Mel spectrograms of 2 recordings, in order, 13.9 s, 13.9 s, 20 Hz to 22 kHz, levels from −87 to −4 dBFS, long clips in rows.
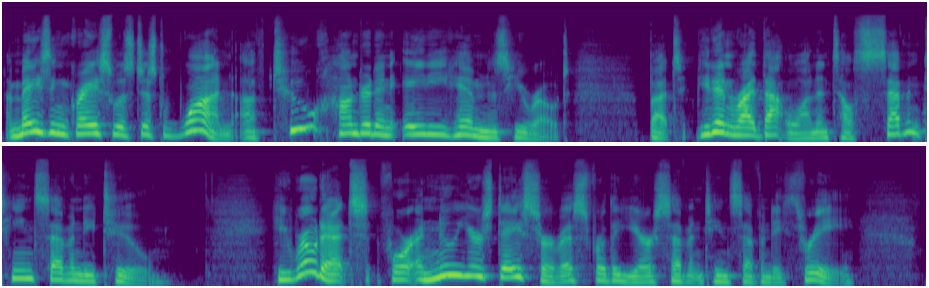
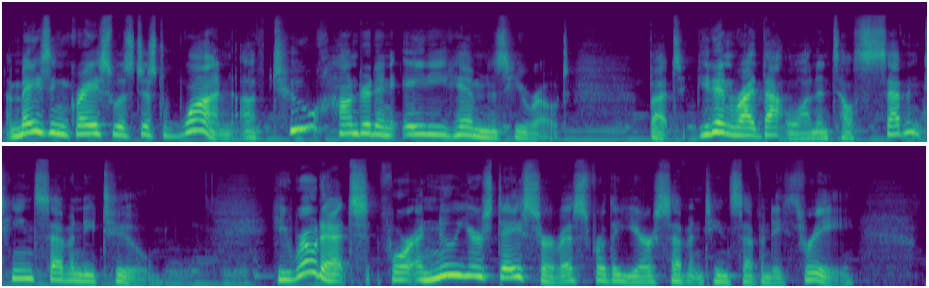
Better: first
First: none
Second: background music; faint; throughout; 25 dB below the speech

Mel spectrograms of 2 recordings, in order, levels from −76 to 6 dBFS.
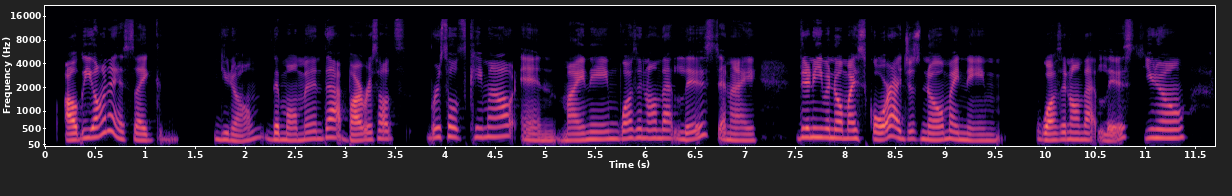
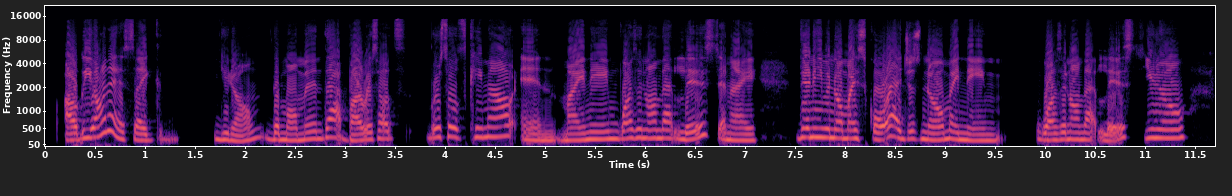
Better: first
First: none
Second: distortion; heavy; 13% of the sound clipped

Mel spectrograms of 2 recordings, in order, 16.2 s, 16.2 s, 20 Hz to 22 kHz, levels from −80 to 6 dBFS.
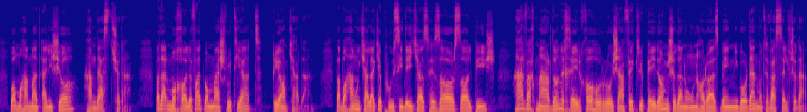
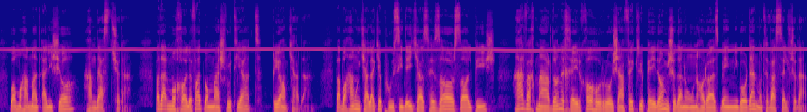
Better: first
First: none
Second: high-pitched whine; noticeable; throughout; 3.5 kHz, 15 dB below the speech

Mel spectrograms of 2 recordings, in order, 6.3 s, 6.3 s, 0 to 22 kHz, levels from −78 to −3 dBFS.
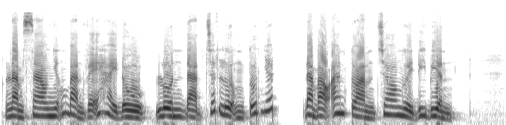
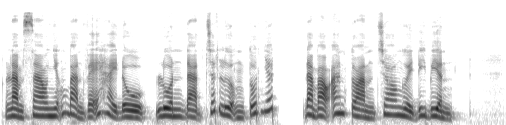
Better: second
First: distortion; slight; 5% of the sound clipped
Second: none

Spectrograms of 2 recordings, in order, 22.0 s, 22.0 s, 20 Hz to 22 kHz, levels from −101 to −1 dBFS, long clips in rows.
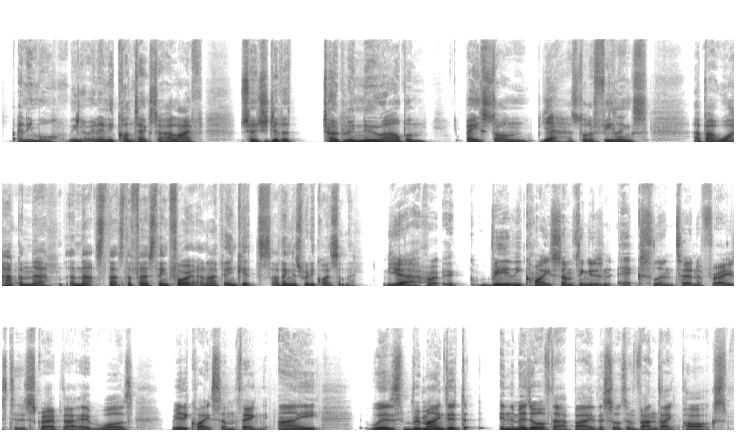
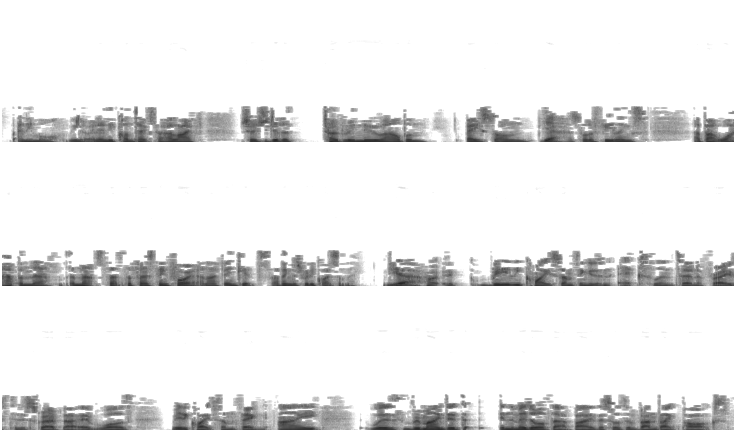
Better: first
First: none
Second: garbled, watery; badly; nothing above 5.5 kHz

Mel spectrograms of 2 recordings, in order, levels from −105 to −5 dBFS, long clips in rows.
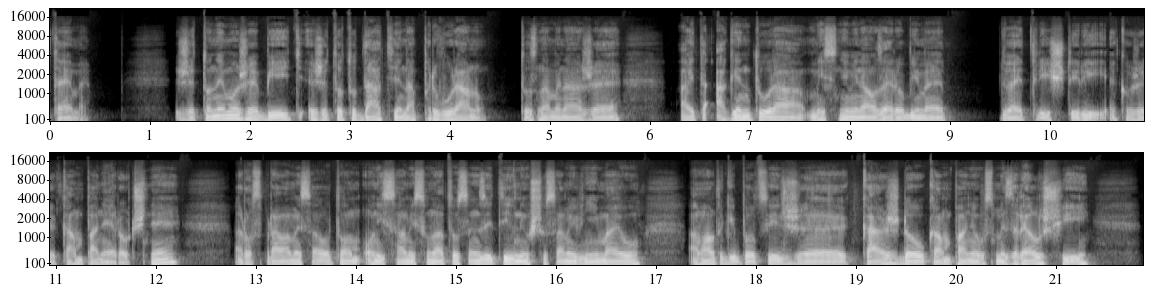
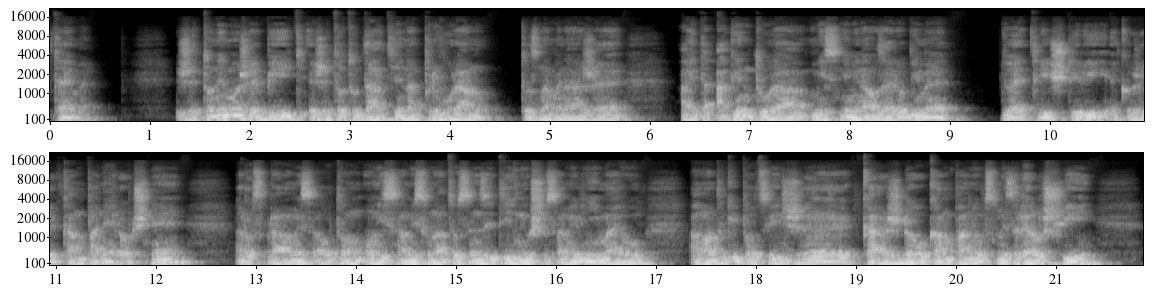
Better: first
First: none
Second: room echo; slight; dies away in 0.3 s // off-mic speech; far

